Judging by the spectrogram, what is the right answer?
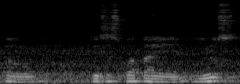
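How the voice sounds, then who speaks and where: A man giving a hands-on how-to demonstration, explaining step by step in a halting way as he works. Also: mid-range voice, flat delivery. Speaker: tutorial presenter. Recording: echoey room with clear background noise.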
